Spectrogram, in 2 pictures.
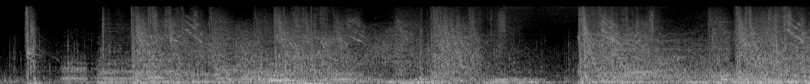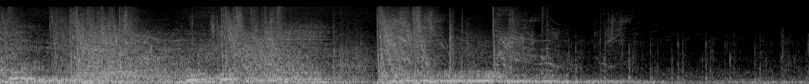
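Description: Weapon blasts and impacts crash in quick succession.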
